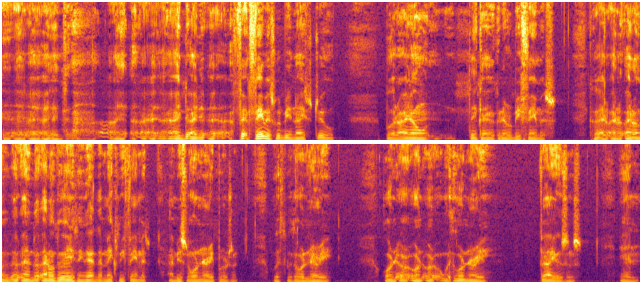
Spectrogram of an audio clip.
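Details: Adult man speaking; Stuttering-like disfluency (neurogenic) in Parkinson's disease.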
